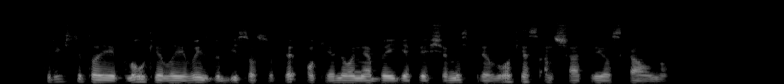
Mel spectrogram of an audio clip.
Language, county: Lithuanian, Panevėžys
